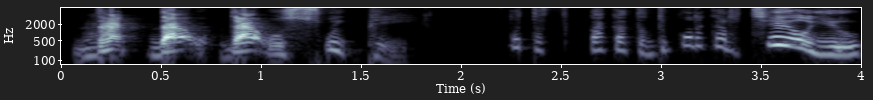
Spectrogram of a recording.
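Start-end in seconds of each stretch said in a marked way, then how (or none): 2.2-4.0 hushed speech through clenched, gritted teeth. Showing how to yell while keeping it down, talking through gritted teeth. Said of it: "Now I'm talking through my teeth".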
